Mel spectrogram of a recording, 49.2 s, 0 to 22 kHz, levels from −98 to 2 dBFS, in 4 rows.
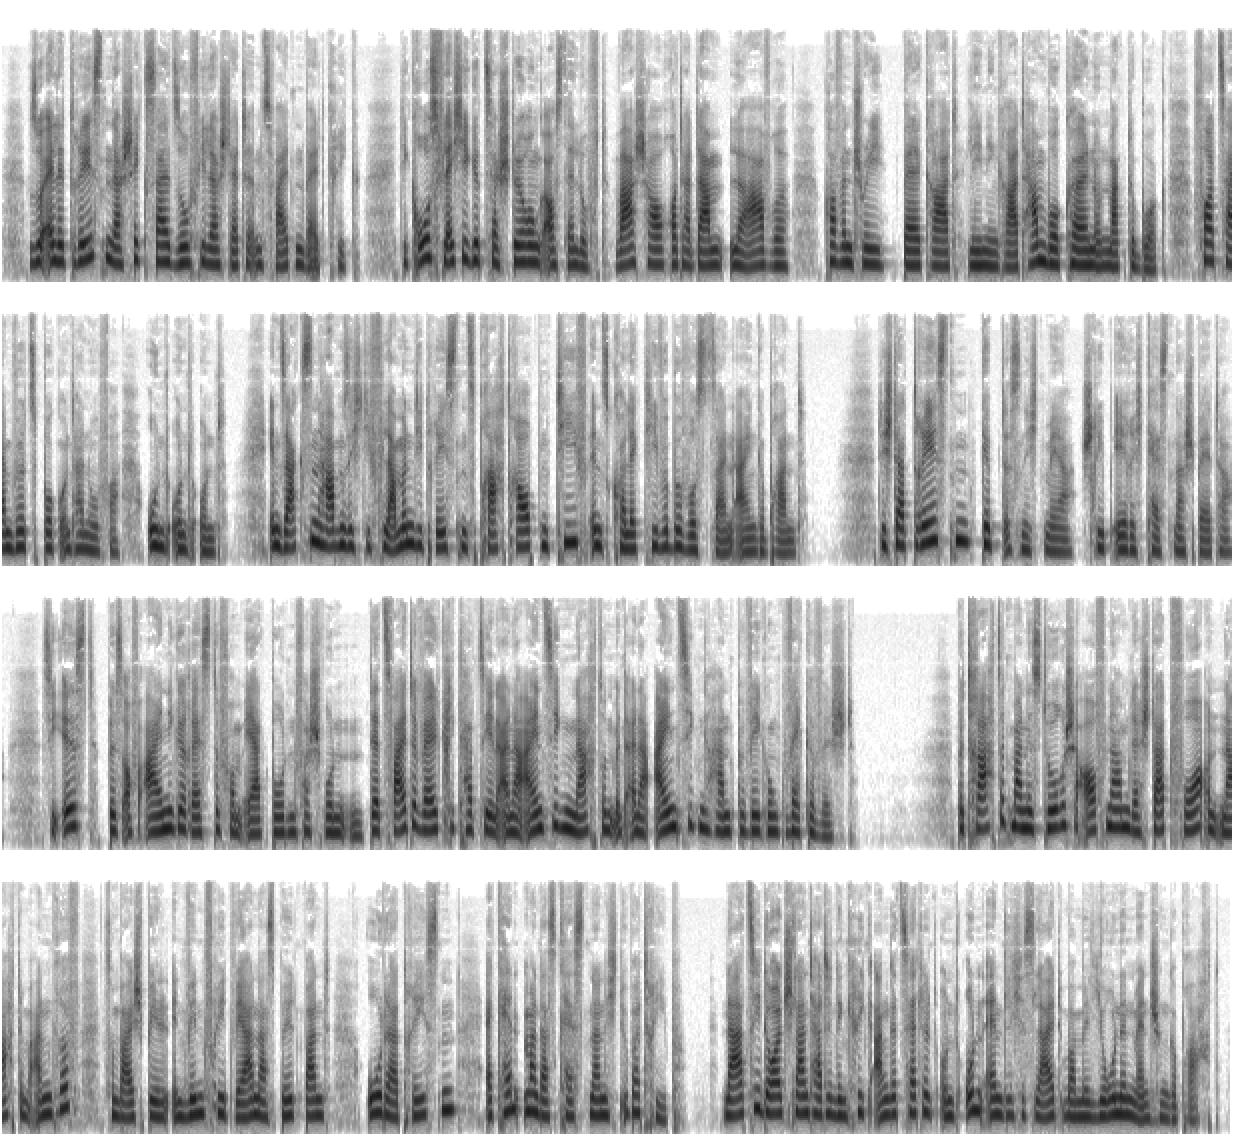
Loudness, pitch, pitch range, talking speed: -19 LUFS, 190 Hz, 175-210 Hz, 150 wpm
